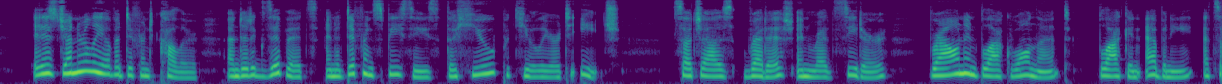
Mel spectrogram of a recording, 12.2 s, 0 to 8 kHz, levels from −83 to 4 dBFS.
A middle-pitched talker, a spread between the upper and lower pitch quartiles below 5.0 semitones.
No: high, 200 Hz; average, 4.2 semitones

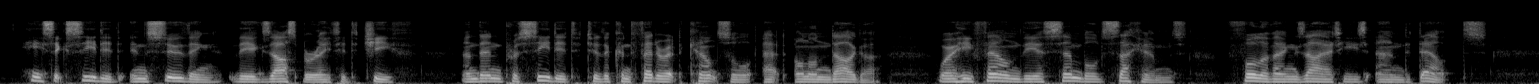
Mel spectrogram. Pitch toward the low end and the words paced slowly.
Yes: low, 125 Hz; slow, 105 wpm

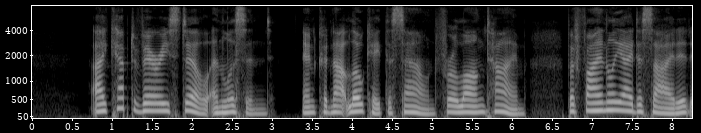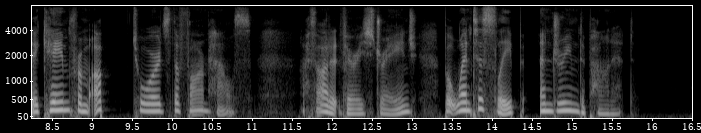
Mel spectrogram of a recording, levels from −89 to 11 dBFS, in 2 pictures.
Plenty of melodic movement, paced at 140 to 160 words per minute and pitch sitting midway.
Yes: wide, 6.4 semitones; average, 150 wpm; medium, 170 Hz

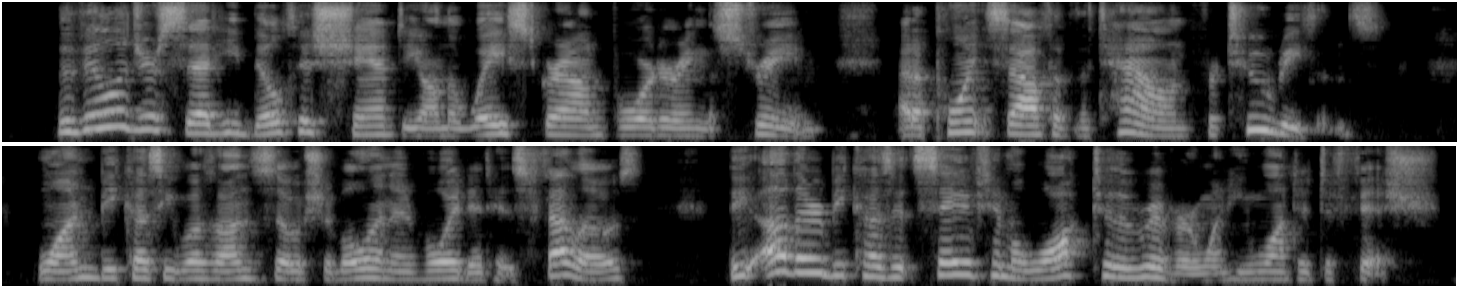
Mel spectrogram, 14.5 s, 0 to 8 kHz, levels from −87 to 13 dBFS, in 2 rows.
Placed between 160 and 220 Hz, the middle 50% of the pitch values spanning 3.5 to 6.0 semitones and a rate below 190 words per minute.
No: medium, 185 Hz; wide, 5.5 semitones; average, 200 wpm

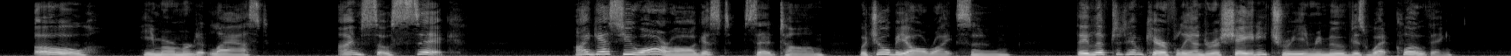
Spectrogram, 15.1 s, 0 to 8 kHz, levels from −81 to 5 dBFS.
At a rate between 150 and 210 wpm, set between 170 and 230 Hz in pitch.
No: slow, 135 wpm; high, 190 Hz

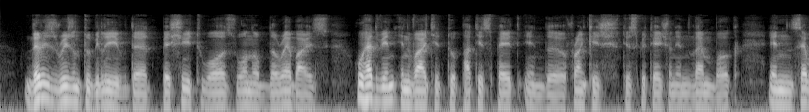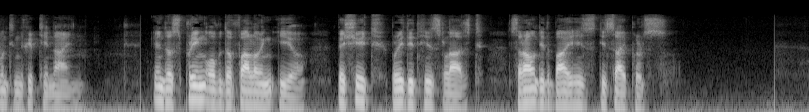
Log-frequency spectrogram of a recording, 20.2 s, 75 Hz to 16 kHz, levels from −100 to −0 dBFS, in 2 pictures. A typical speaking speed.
No: slow, 120 wpm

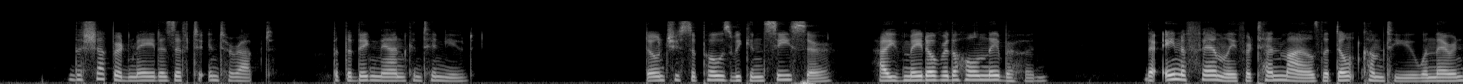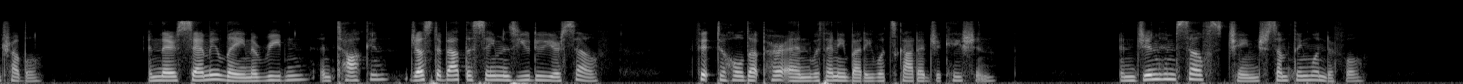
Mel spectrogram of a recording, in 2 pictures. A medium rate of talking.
Yes: average, 155 wpm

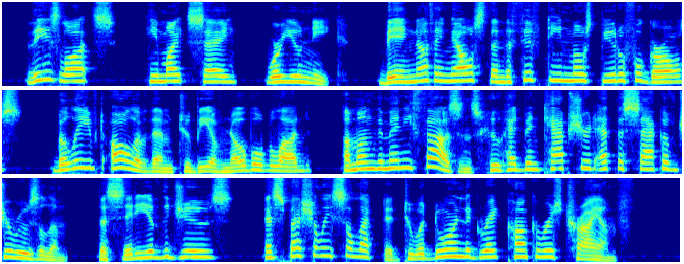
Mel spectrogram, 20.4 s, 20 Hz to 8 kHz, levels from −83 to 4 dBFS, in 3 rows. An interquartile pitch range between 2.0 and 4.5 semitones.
No: average, 5.0 semitones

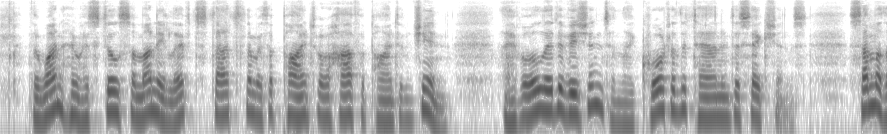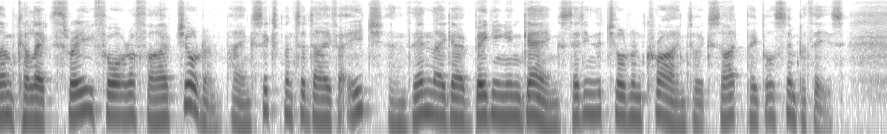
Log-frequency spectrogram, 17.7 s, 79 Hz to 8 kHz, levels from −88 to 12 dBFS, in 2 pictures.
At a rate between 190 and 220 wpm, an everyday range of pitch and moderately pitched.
Yes: fast, 205 wpm; average, 3.1 semitones; medium, 145 Hz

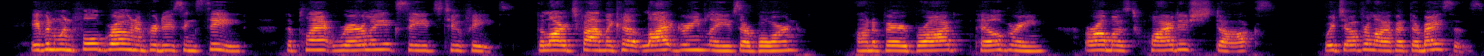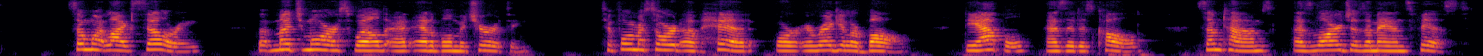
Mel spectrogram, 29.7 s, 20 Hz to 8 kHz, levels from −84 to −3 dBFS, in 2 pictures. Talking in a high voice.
Yes: high, 235 Hz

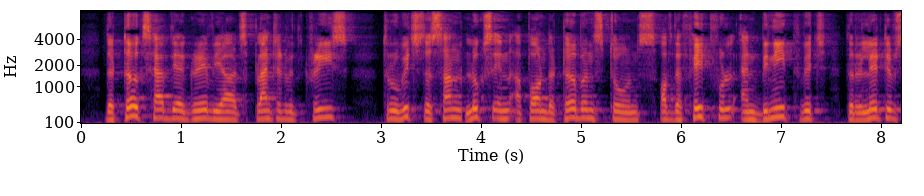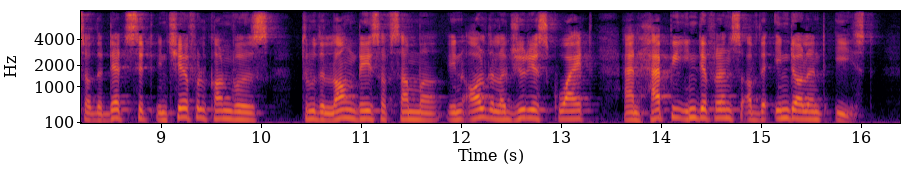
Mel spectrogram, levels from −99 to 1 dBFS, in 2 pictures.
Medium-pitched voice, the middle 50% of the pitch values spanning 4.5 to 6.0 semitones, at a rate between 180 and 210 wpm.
No: medium, 160 Hz; average, 2.7 semitones; average, 185 wpm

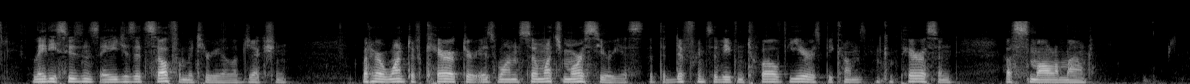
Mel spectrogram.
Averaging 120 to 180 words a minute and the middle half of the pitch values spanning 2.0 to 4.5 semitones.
Yes: average, 160 wpm; average, 2.9 semitones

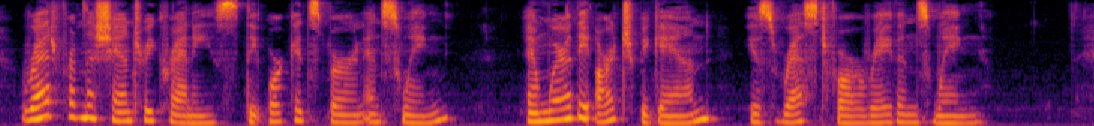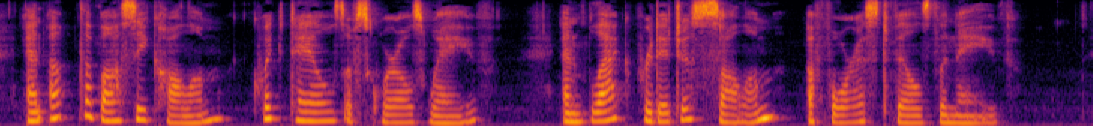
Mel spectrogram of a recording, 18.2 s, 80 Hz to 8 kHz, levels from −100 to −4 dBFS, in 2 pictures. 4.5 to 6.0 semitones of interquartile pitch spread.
Yes: average, 5.1 semitones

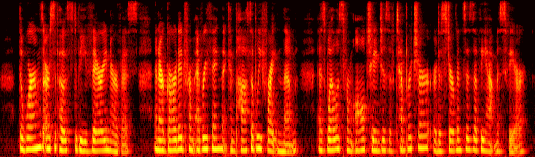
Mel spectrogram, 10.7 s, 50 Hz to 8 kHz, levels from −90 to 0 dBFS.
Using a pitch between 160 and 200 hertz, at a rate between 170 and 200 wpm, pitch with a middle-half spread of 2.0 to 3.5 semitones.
Yes: high, 190 Hz; average, 175 wpm; narrow, 2.6 semitones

